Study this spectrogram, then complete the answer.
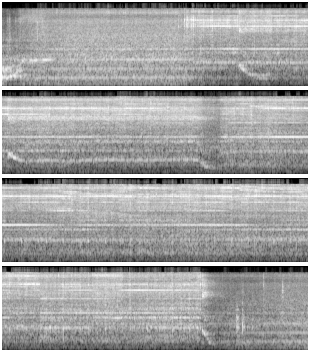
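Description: A bandsaw rips a board of wood against a fence set just over three inches, a steady motor whine with a shifting tone as the blade cuts, running continuously and fairly loud for most of the stretch.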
